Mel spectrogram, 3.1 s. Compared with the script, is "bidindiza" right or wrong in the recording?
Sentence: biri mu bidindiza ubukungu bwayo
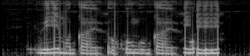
wrong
